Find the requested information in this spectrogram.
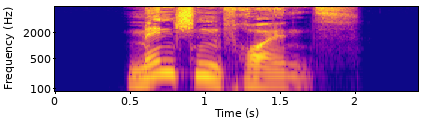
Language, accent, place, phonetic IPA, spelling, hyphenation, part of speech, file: German, Germany, Berlin, [ˈmɛnʃn̩fʁɔʏnds], Menschenfreunds, Men‧schen‧freunds, noun, De-Menschenfreunds.ogg
- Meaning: genitive singular of Menschenfreund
